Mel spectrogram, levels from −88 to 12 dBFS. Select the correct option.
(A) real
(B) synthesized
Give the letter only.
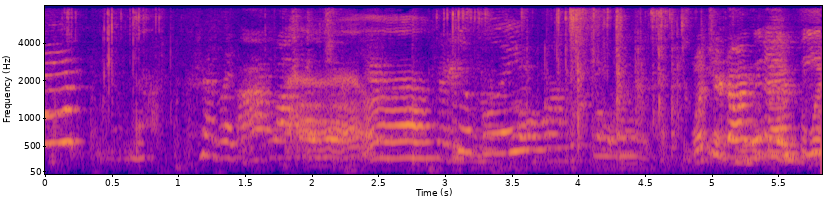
B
